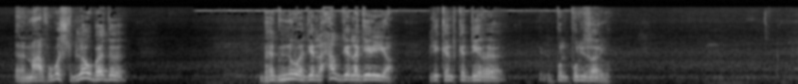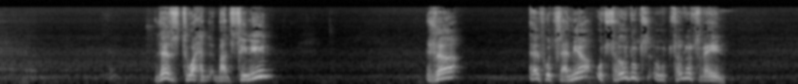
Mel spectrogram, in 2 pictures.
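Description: An elderly man talks calmly and close to a microphone, with pauses.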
